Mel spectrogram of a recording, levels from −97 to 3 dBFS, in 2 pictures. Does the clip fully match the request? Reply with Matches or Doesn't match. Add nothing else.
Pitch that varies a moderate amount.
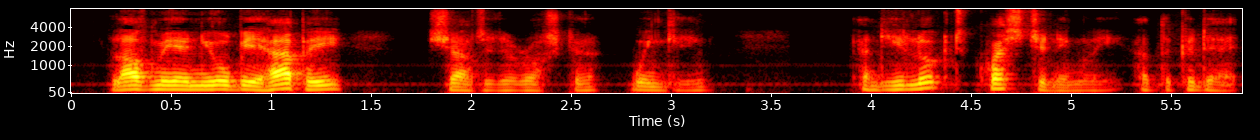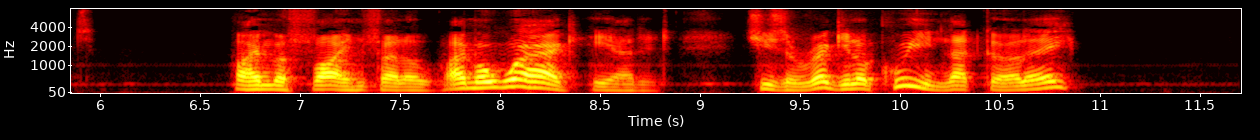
Doesn't match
